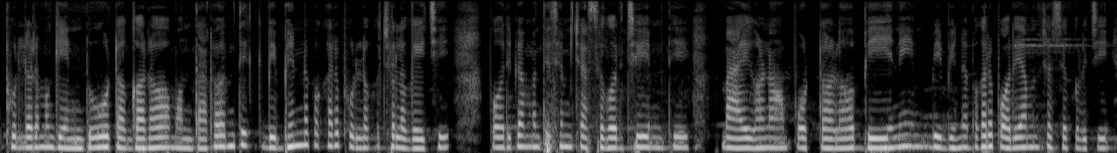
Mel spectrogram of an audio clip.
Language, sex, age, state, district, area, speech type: Odia, female, 18-30, Odisha, Puri, urban, spontaneous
